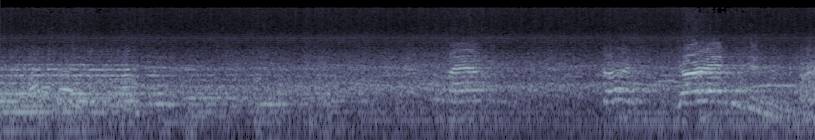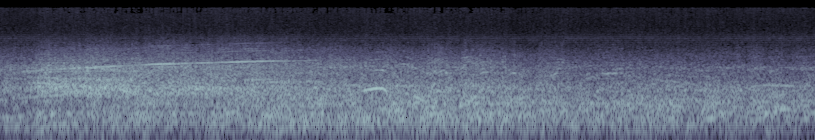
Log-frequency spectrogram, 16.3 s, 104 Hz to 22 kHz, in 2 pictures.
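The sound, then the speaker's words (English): Race car engines hum and whine during the pace laps of the 1967 Memorial Day race, then burst into a loud, sustained roar around the halfway point as the pace car pulls into the pits and the field accelerates together at the start, staying powerful to the end. “After the traditional parade and pace laps, bringing the cars up to speed in starting order, the pace car pulls into the pits, and the race is off.”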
